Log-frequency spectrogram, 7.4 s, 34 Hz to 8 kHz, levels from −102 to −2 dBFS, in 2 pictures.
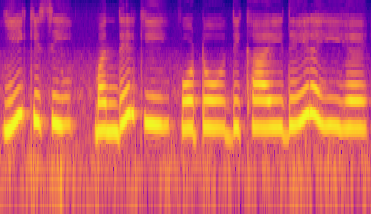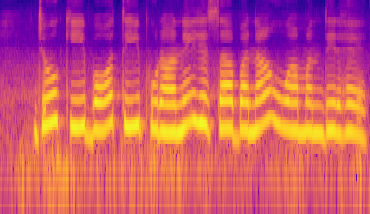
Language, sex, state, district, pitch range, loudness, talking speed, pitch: Hindi, female, Rajasthan, Jaipur, 295-335 Hz, -12 LUFS, 155 wpm, 310 Hz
